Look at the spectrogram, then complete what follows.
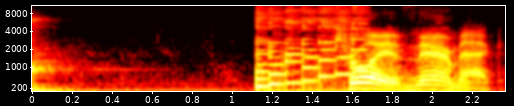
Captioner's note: ringer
